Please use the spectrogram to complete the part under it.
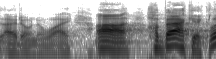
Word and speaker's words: Habakkuk: God loves you a whole lot, and this book is pronounced Habakkuk. So those are your notes.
